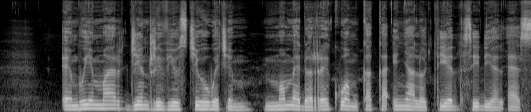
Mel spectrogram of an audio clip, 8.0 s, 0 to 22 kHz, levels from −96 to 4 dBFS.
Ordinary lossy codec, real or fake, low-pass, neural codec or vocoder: none; real; none; none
